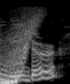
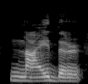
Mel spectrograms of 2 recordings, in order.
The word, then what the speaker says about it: neither: एक बात क्लियर कर दूं कि नीदर और नाइदर दोनों एक ही वर्ड है। बस फर्क इतना है कि नीदर जो प्रोनाउंसिएशन है वो किया जाता है अमेरिकन एक्सेंट में और ब्रिटिश एक्सेंट में इसको बोला जाता है नाइदर।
